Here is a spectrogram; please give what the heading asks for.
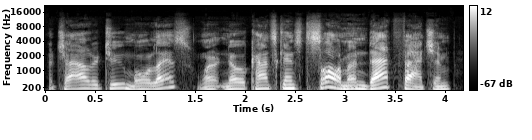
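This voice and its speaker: A man's voice: fairly high pitch, moderate pace, creaky, darkish tone, dry recording, pitched above the performer's own voice. A man voicing an earnest, stubborn runaway slave in an audiobook, with a Southern American accent and a folksy, emphatic way of arguing. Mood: insistent, earnest. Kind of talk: audiobook character dialogue.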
